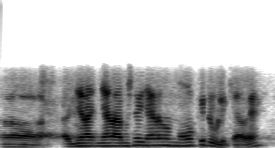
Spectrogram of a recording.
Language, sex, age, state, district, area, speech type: Malayalam, male, 18-30, Kerala, Idukki, rural, conversation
